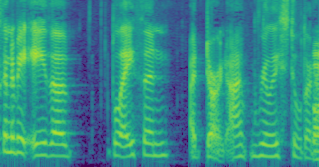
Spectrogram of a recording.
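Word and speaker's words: Bláithín: I think it's going to be either Blathan. I really still don't know how to pronounce her name. Bogue. Blaheen, that's it. Blaheen, Bogue, or Erica O'Shea.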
